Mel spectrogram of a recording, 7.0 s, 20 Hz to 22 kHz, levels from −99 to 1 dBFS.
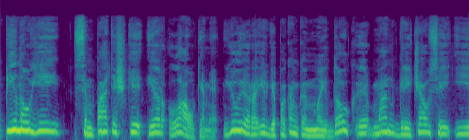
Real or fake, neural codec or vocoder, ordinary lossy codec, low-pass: fake; vocoder, 44.1 kHz, 128 mel bands every 256 samples, BigVGAN v2; AAC, 48 kbps; 14.4 kHz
